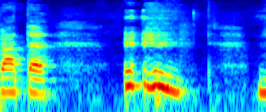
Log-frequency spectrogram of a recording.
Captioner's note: clears throat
